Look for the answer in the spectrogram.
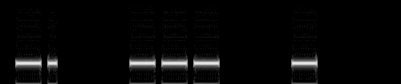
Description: Morse code, heard as a keyed tone, about 15 wpm, spaced as for 8 wpm, 1000 Hz. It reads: NOT
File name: qotdfiles / 8wpm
